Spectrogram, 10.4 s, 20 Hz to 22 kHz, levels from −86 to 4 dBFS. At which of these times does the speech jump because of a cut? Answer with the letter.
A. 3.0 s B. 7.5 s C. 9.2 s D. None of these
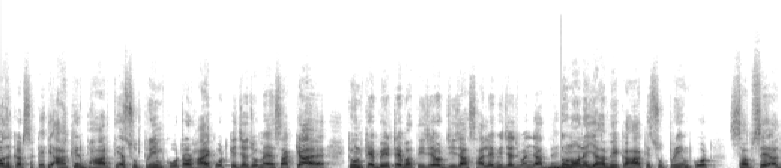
B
